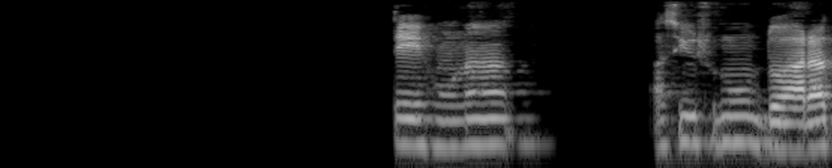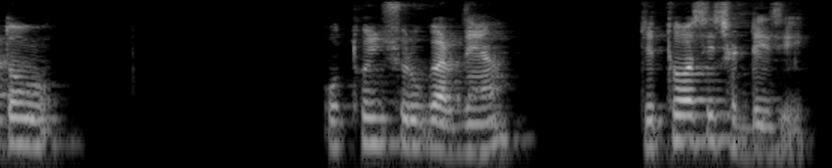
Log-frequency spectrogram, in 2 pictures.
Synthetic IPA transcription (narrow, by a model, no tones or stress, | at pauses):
t̪eːɦʊɳ | əsĩːʊsnũːd̪ʊaːɾaːt̪õː | ʊt̪ʰːõːiːʃʊɾuːkəɾd̪eːãː | d͡ʒɪt̪ʰːõːəsĩːt͡ʃʰəɖːiːsḭː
